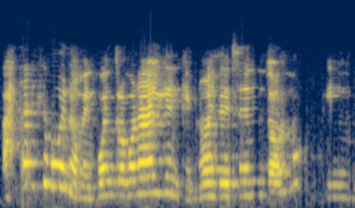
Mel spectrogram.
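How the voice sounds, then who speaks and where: A woman's voice: high voice, lively intonation, moderate pace, fairly bright tone. Rioplatense woman, astrology teacher, chatty lesson style that keeps checking in with the group; echoey room. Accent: Rioplatense Spanish. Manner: conversational, checks in with listeners often. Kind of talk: informal teaching talk to a group. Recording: roomy, slightly dull recording.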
